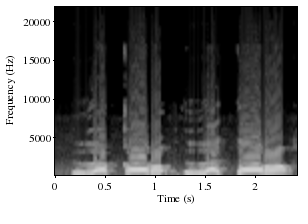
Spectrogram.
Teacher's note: دال کو نرمی سے پڑھنا ہے، کاف کو باریک پڑھنا ہے، را کو موٹا پڑھنا ہے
